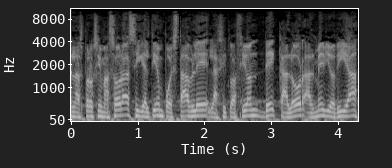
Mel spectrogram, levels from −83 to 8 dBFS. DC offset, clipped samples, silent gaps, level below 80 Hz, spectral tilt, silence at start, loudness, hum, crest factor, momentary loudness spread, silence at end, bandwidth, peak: under 0.1%; under 0.1%; none; -36 dBFS; -5.5 dB/octave; 0 s; -20 LUFS; none; 12 dB; 2 LU; 0 s; 10.5 kHz; -8 dBFS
